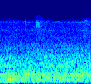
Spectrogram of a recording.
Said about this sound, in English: Your the train just pulled in. I don't know if I think this might be your stop.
